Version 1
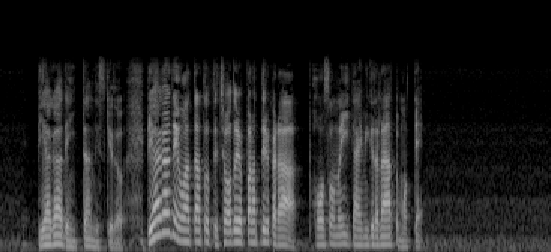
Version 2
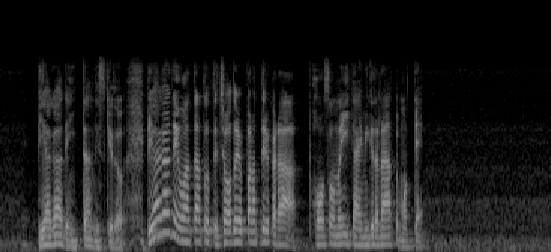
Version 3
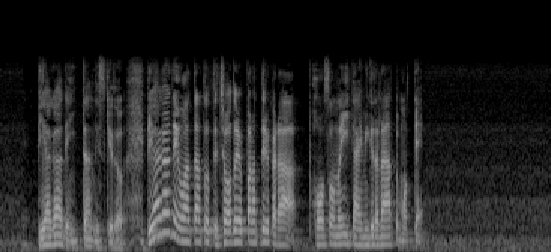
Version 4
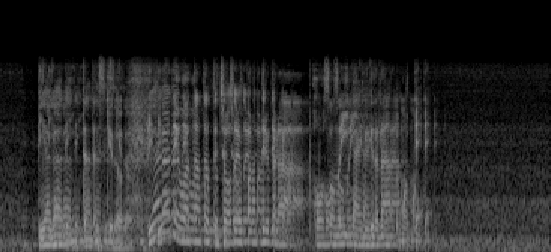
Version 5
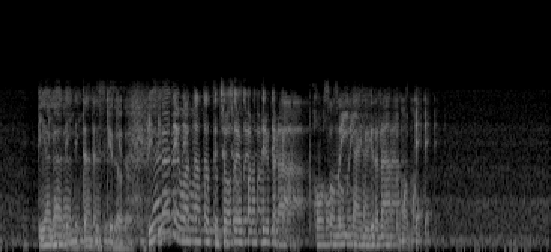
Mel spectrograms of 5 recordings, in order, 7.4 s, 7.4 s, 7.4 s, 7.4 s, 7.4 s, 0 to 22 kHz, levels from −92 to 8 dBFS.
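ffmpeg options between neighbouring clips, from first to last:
-af "bandreject=f=50:t=h:w=6,bandreject=f=100:t=h:w=6,bandreject=f=150:t=h:w=6,bandreject=f=200:t=h:w=6,bandreject=f=250:t=h:w=6,bandreject=f=300:t=h:w=6,bandreject=f=350:t=h:w=6,acompressor=threshold=0.0224:ratio=3"
-af "equalizer=f=93:w=5.8:g=-14.5,volume=1.88"
-filter_complex "[0:a]acrossover=split=200|3000[s0][s1][s2];[s1]acompressor=threshold=0.0158:ratio=6[s3];[s0][s3][s2]amix=inputs=3:normalize=0,asplit=2[s4][s5];[s5]aecho=0:1:126|252|378:0.562|0.107|0.0203[s6];[s4][s6]amix=inputs=2:normalize=0,acompressor=mode=upward:threshold=0.00398:ratio=2.5"
-filter_complex "[0:a]acrossover=split=130|670|2500[s0][s1][s2][s3];[s0]aeval=exprs='val(0)*gte(abs(val(0)),0.00211)':c=same[s4];[s4][s1][s2][s3]amix=inputs=4:normalize=0,aresample=11025,aresample=44100,volume=0.668"

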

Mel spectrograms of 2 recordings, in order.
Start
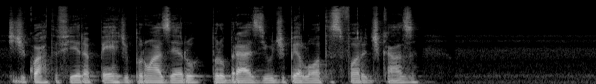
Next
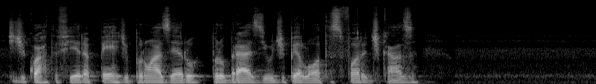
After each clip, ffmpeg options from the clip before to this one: -af "bass=f=250:g=-6,treble=f=4000:g=-7"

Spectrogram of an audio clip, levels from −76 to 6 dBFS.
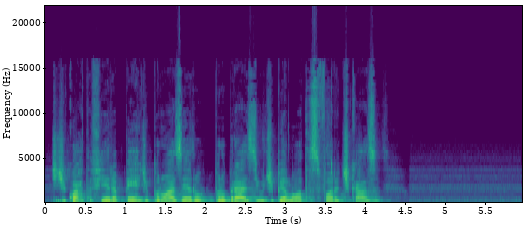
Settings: -filter_complex "[0:a]asplit=2[s0][s1];[s1]asoftclip=type=tanh:threshold=0.0631,volume=0.596[s2];[s0][s2]amix=inputs=2:normalize=0,asplit=2[s3][s4];[s4]adelay=169.1,volume=0.0891,highshelf=f=4000:g=-3.8[s5];[s3][s5]amix=inputs=2:normalize=0,volume=2.11"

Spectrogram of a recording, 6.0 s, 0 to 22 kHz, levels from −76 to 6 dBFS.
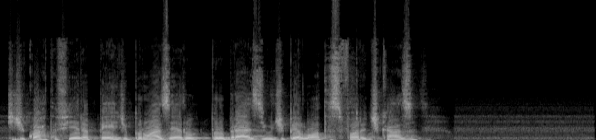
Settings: -af "asoftclip=type=tanh:threshold=0.237"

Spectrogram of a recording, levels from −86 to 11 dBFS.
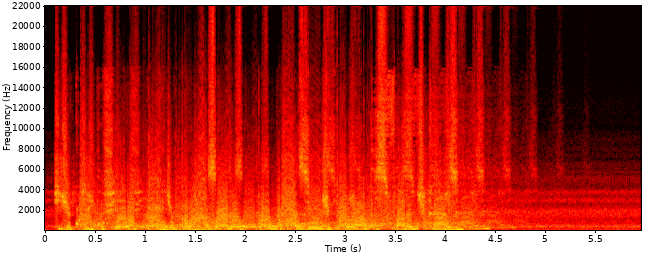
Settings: -filter_complex "[0:a]aeval=exprs='0.237*sin(PI/2*2.24*val(0)/0.237)':c=same,asplit=6[s0][s1][s2][s3][s4][s5];[s1]adelay=266,afreqshift=100,volume=0.447[s6];[s2]adelay=532,afreqshift=200,volume=0.193[s7];[s3]adelay=798,afreqshift=300,volume=0.0822[s8];[s4]adelay=1064,afreqshift=400,volume=0.0355[s9];[s5]adelay=1330,afreqshift=500,volume=0.0153[s10];[s0][s6][s7][s8][s9][s10]amix=inputs=6:normalize=0,volume=0.596"

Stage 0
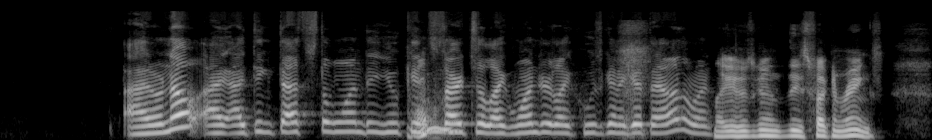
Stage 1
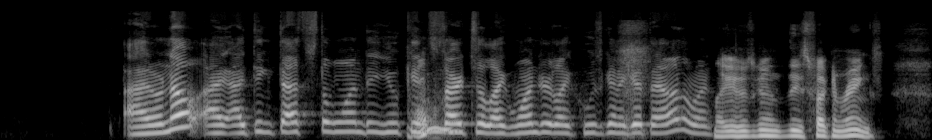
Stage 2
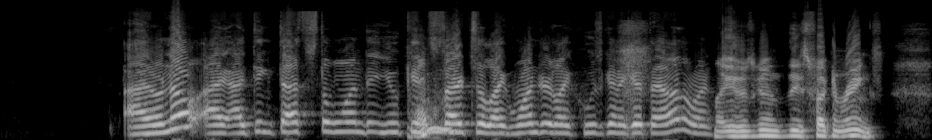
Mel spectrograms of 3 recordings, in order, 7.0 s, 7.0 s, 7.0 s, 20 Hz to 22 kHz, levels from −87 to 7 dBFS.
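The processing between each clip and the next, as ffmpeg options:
-af "adynamicequalizer=threshold=0.0141:dfrequency=3400:dqfactor=0.7:tfrequency=3400:tqfactor=0.7:attack=5:release=100:ratio=0.375:range=1.5:mode=cutabove:tftype=highshelf,volume=0.841"
-filter_complex "[0:a]acrossover=split=730[s0][s1];[s0]flanger=delay=7.3:depth=5.5:regen=-68:speed=0.43:shape=triangular[s2];[s1]asoftclip=type=tanh:threshold=0.0473[s3];[s2][s3]amix=inputs=2:normalize=0,volume=1.58"

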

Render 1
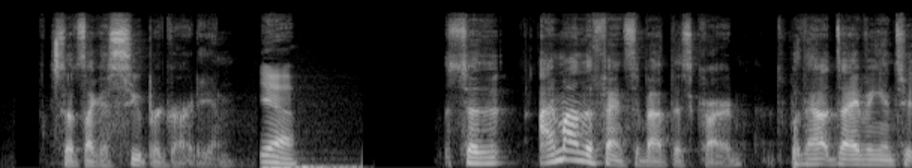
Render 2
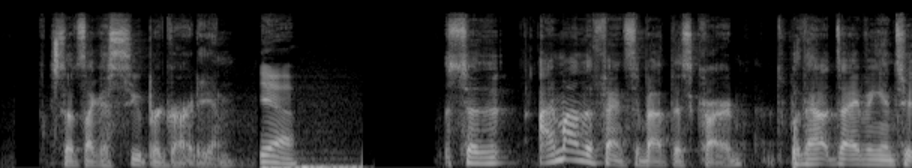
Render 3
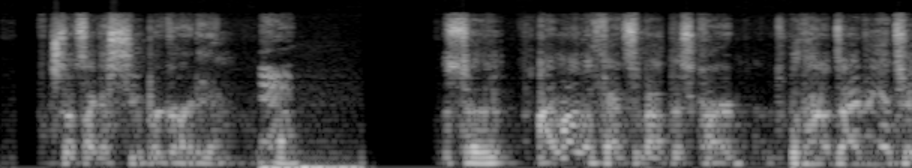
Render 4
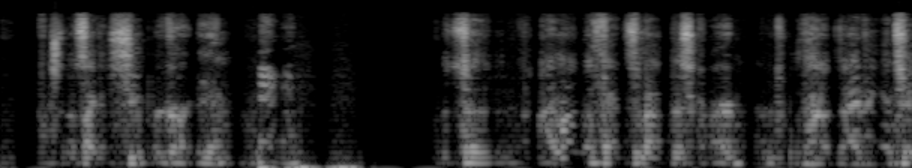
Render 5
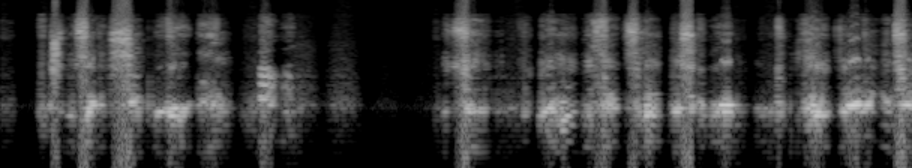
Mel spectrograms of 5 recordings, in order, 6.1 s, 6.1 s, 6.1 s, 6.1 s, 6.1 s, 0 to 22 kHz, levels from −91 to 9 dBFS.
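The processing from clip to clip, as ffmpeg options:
-af "bandreject=f=3100:w=22,acompressor=threshold=0.0562:ratio=10,volume=1.26"
-af "highshelf=f=7500:g=11,afftfilt=real='re*2.45*eq(mod(b,6),0)':imag='im*2.45*eq(mod(b,6),0)':win_size=2048:overlap=0.75,volume=2.66"
-filter_complex "[0:a]acrossover=split=2700[s0][s1];[s0]acompressor=threshold=0.0355:ratio=6[s2];[s2][s1]amix=inputs=2:normalize=0,tremolo=f=3.5:d=0.97,volume=0.841"
-filter_complex "[0:a]highpass=f=1600:t=q:w=9,asplit=2[s0][s1];[s1]highpass=f=720:p=1,volume=7.94,asoftclip=type=tanh:threshold=0.501[s2];[s0][s2]amix=inputs=2:normalize=0,lowpass=f=5100:p=1,volume=0.501"

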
